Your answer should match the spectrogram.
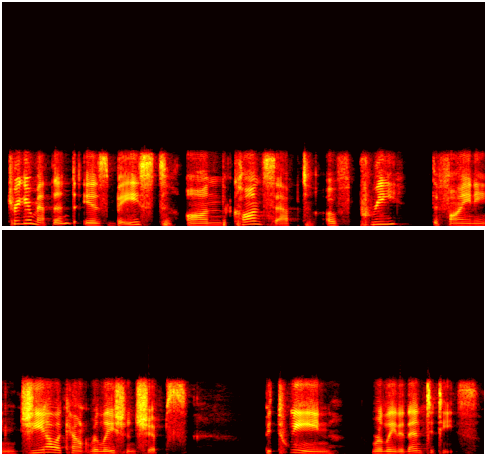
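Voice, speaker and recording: A woman giving a measured, explanatory software product demo as voice-over, slowing down on key terms. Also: medium pitch, lively intonation, vocal fry, no room sound, muffled recording. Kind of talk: scripted product demo narration.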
